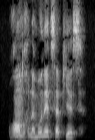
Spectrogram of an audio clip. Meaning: to give someone a taste of their own medicine, to retaliate, to pay back in someone's own coin, to pay back in kind
- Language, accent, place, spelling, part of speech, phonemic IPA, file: French, France, Lyon, rendre la monnaie de sa pièce, verb, /ʁɑ̃.dʁə la mɔ.nɛ d(ə) sa pjɛs/, LL-Q150 (fra)-rendre la monnaie de sa pièce.wav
